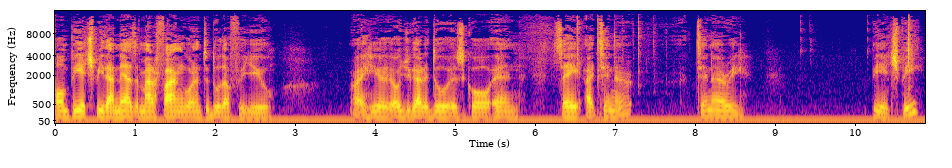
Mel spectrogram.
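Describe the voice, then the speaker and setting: Long, frequent pauses at a moderate pace, in a non-native accent. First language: not English. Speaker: programming instructor. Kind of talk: tutorial. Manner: halting.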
